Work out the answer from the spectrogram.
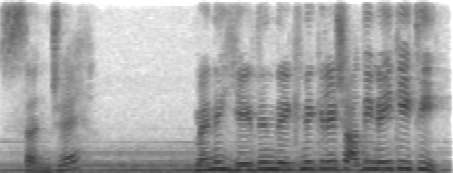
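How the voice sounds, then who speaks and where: An actress playing a discontented, demanding young wife in a TV crime drama, complaining and slipping into English phrases. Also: female voice, high-pitched, normal speed, close to an everyday voice. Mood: irritated, discontented. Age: young adult. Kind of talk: Hindi TV crime serial acting. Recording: dramatic background music.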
